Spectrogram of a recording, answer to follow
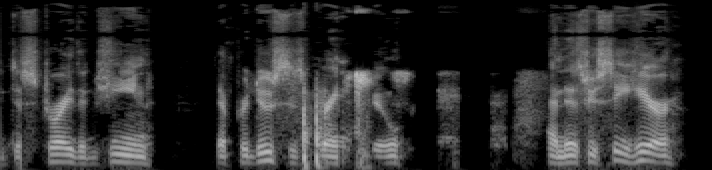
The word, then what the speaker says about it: BRN2: receptor normally suppresses it's spelled brn2 and it's pronounced brain two they developed a brain two inhibitor that plugs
